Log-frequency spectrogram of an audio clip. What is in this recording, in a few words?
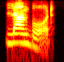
"longboard", Indian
